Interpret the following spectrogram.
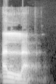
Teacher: لأن لا النون ساكنة وبعدها لام مفتوحة متحركة، فيكون هذا هنا ماذا؟ إدغام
